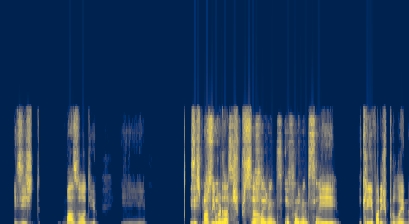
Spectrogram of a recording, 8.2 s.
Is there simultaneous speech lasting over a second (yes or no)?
yes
